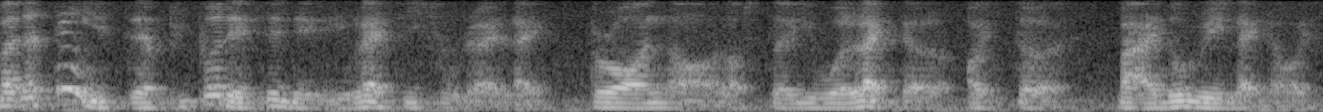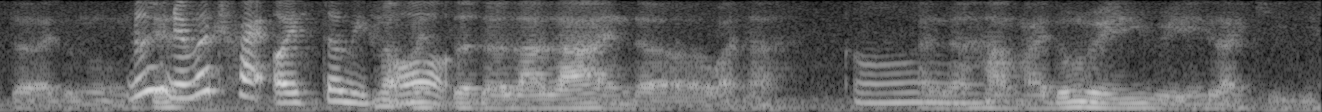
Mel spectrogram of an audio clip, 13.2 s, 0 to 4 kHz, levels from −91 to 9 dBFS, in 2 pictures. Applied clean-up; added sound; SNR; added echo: none; none; none; none.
